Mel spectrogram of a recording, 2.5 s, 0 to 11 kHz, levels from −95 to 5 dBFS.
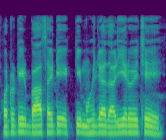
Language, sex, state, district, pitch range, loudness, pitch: Bengali, male, West Bengal, Alipurduar, 115-125 Hz, -15 LUFS, 125 Hz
